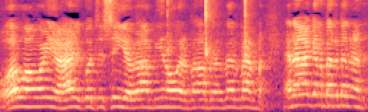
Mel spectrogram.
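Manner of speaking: high, loud, rushed comic patter; mocking comics afraid of silence; nervous rushed comic. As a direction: gush at the crowd like a panicky comic. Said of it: "they come out and they go".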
